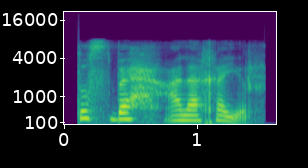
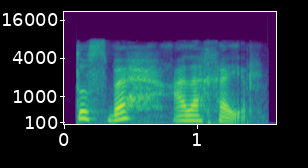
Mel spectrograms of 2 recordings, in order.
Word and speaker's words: تصبح على خير: For Fusha, it's very similar with a bit of different in pronunciation. So we'd say تصبح على خير. تصبح على خير for a male.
